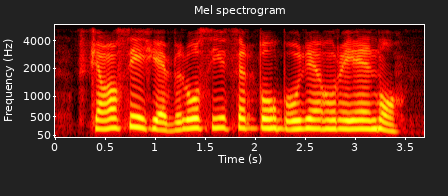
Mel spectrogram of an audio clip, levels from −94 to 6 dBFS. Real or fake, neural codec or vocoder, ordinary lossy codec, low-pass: fake; autoencoder, 44.1 kHz, a latent of 192 numbers a frame, MeloTTS; none; 5.4 kHz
